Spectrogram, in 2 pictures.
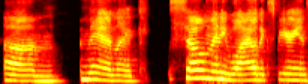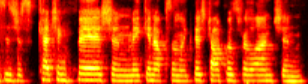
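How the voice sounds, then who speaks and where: A young woman recounting a travel tale in a loose, chatty way. Her talk is packed with "like" and "um" as she rambles through the story. Her pitch sits in the middle range. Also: slow, hardly any pauses. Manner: rambling, full of "like" and "um", lively. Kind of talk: casual storytelling in conversation.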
